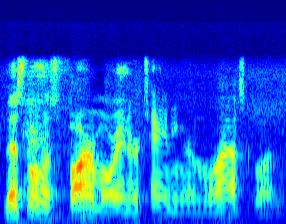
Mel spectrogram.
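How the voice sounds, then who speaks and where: A man's voice: mid-range voice, expressive, fast talker, fairly bright tone. A man co-hosting a review show in casual, blunt, teasing chat over a lo-fi online call. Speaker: co-host of a TV episode review show. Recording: dull, lo-fi online call audio.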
